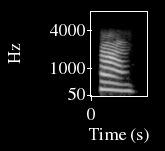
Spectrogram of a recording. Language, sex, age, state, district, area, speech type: Kannada, female, 18-30, Karnataka, Gadag, urban, conversation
